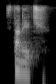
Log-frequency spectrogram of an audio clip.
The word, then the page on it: stanyc: po nasimu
